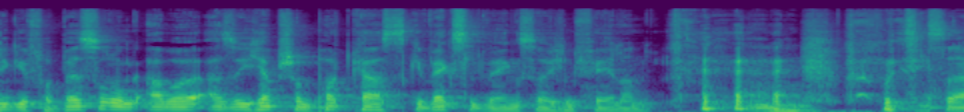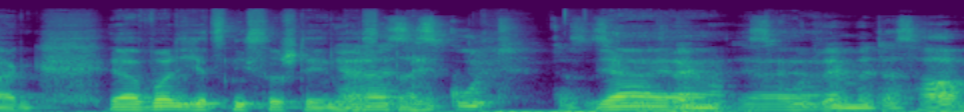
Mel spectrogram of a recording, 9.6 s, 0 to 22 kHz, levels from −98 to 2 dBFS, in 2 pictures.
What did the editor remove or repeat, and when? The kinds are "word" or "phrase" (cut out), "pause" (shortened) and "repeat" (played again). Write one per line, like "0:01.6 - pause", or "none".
0:04.6 - word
